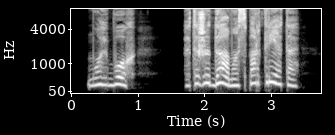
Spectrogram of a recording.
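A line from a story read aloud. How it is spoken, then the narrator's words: Choked hoarse rasp. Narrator (Russian): прохрипела Клуэ, сжимая горло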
